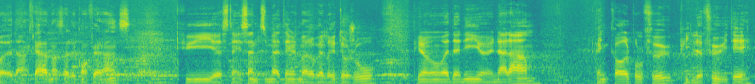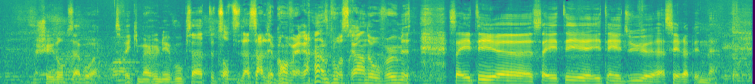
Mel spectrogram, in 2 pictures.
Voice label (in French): reportage camion pompier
